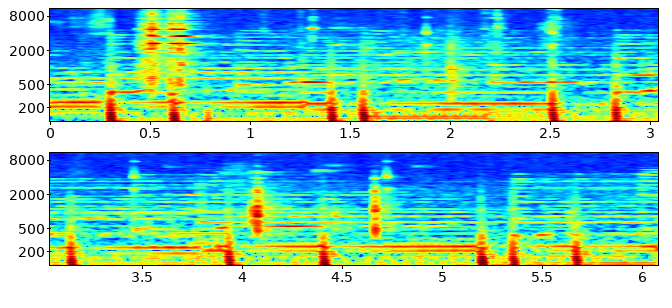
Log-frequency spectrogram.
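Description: Background music with steady held notes and a repeating plucked bass line, and a light clink about half a second in.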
